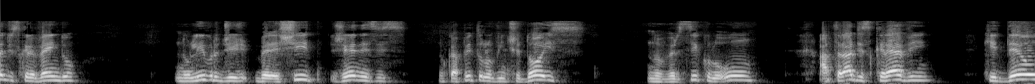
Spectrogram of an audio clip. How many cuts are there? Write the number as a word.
zero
